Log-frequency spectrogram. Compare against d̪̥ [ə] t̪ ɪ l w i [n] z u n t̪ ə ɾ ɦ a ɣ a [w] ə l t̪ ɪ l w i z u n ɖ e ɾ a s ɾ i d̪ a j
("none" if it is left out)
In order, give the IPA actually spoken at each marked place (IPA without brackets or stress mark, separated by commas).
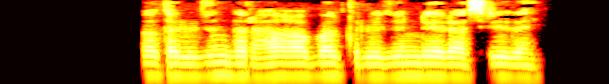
ɑ, none, b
